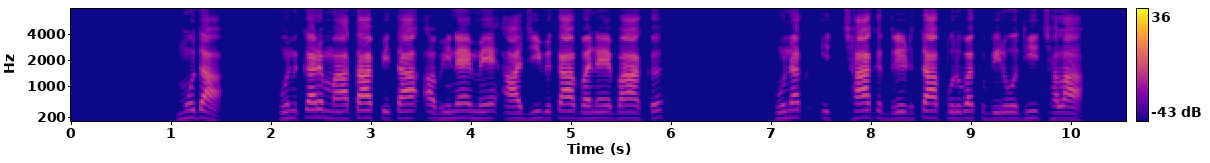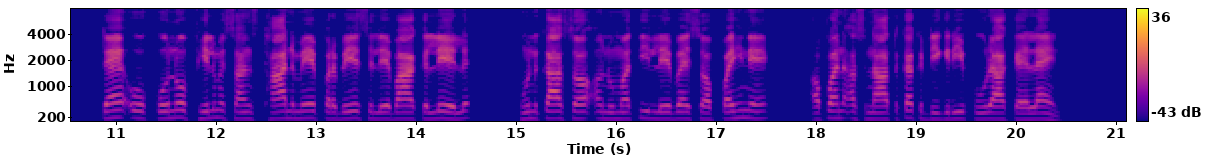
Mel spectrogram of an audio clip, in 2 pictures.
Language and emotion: Maithili, neutral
